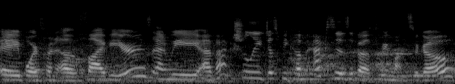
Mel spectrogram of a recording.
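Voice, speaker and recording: A woman with a Canadian accent talks at a fairly quick pace and a fairly high pitch, with lively intonation, amid audible room echo and noticeable background noise. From Toronto, Canada. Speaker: digital nomad. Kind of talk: casual chat. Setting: at a conference.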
